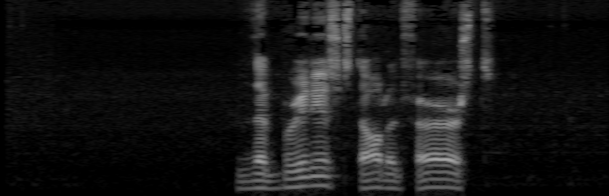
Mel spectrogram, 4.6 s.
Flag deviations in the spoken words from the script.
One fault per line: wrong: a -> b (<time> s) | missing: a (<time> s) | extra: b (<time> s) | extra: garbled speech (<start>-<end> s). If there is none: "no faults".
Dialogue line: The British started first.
no faults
